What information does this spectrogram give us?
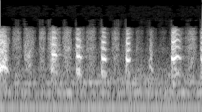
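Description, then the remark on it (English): A person imitating a chimpanzee with a quick run of breathy, panting hoots, about eight rhythmic bursts in two seconds that wobble up and down in pitch over a low steady hum. “You sounded just like a monkey.”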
